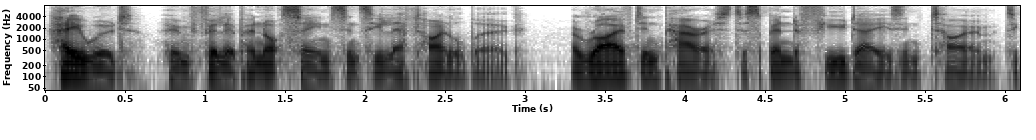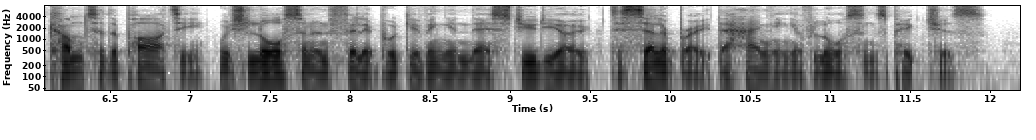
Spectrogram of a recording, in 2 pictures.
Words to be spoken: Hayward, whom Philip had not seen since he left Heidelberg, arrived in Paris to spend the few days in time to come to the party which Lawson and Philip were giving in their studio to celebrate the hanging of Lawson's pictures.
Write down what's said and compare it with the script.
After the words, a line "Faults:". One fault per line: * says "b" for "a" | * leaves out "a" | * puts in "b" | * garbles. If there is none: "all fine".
Hayward, whom Philip had not seen since he left Heidelberg, arrived in Paris to spend a few days in time to come to the party which Lawson and Philip were giving in their studio to celebrate the hanging of Lawson's pictures.
Faults:
* says "a" for "the"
